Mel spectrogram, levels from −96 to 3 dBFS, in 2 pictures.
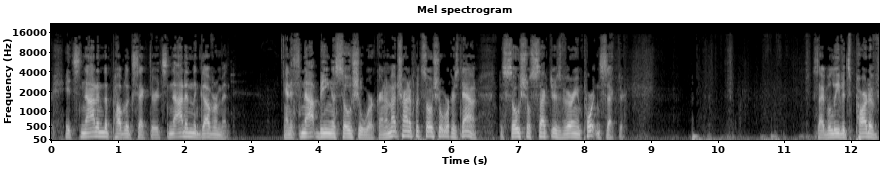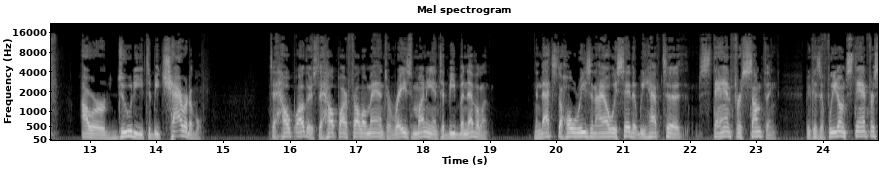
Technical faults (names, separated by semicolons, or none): compressed frames skipped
